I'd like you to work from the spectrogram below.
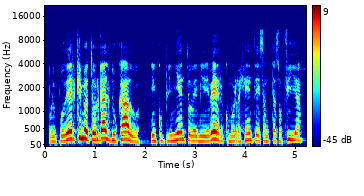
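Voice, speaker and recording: A man's voice: fairly high pitch, fairly quick, natural voice. A man playing a cruel, self-righteous regent in a radio drama, declaiming pompously as he passes judgment. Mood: stern, accusing.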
